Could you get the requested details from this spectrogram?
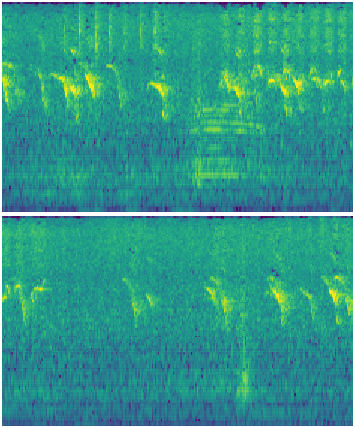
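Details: Tame wild Javan myna sharing space with people: quick descending chirps in loose bursts, with a short nasal bleat-like sound around the middle and low background rumble.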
